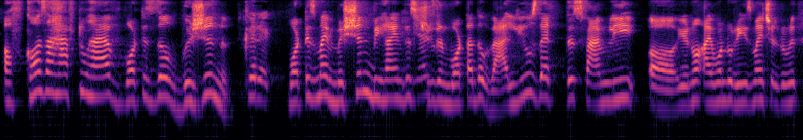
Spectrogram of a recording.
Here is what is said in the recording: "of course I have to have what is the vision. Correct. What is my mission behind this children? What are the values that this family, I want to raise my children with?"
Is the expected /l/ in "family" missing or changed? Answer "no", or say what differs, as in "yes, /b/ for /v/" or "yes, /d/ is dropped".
yes, /n/ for /l/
